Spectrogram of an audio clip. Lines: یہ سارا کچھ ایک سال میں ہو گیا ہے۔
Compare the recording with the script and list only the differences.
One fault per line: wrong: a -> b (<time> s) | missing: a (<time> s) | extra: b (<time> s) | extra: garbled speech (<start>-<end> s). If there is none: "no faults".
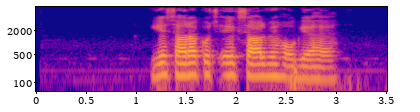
no faults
